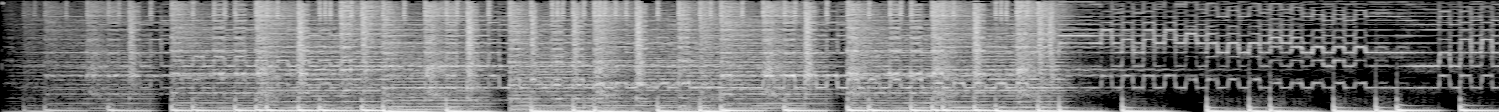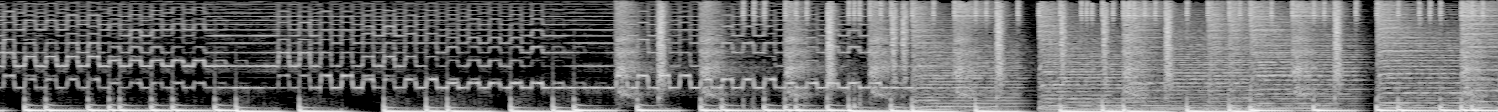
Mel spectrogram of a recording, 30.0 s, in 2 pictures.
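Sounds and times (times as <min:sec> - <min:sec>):
music beat: 0:00.0 - 0:29.9.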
